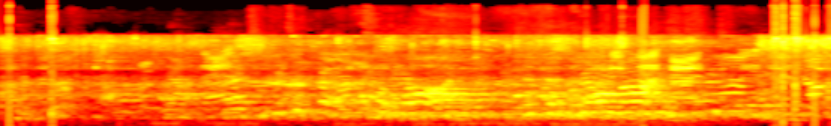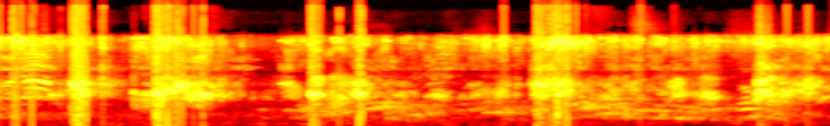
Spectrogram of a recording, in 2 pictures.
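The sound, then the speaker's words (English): A dog growls and whines in low, rumbling stretches, then breaks into a run of sharp, loud barks, some spaced apart and others in quick bursts. “you know, most dogs, if the Spitz had gone, they'd go, oh, okay, I'm sorry.”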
